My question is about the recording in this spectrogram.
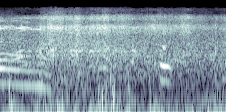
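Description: A small dog whining: one long, high, slightly falling whine that fades out about half a second in, followed by a few faint short squeaks.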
